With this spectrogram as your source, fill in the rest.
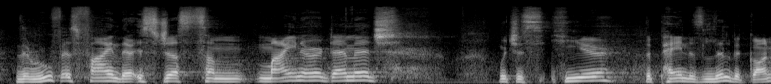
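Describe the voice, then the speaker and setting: Over noticeable background noise, a man speaks very slowly at a very even loudness. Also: fairly high pitch for a man, ordinary pitch variation. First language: German. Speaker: car youtuber. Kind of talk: vlog walkthrough.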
